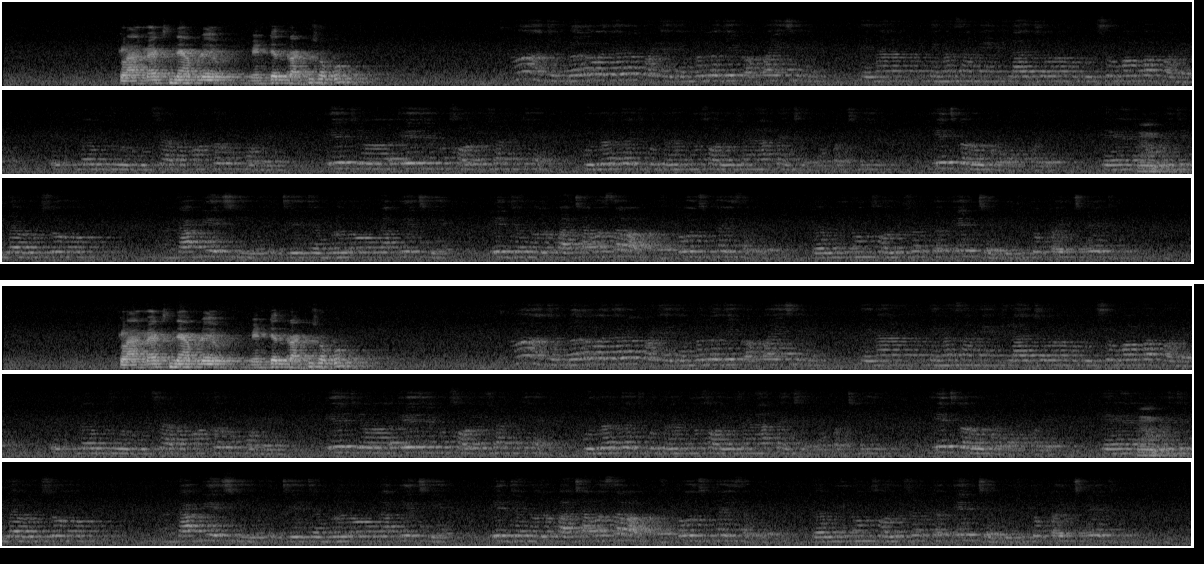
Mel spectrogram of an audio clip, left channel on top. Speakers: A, on the right; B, on the right.
A: ક્લાયમેક્સને આપણે મેન્ટેન રાખી શકો?
B: હા જંગલો વધારવા પડે જંગલો જે કપાય છે તેના તેના સામે એટલા જ વૃક્ષો વાવવા પડે એટલું જ વૃક્ષારોપણ કરવું પડે એ જ એજ એનું સોલ્યુશન છે. કુદરત જ કુદરતનું સોલ્યુશન આપે. આપે છે તો પછી એજ કરવું પડે આપડે. કે
A: હમ
B: આપણે જેટલા વૃક્ષો કાપીએ છીએ જે જંગલો કાપીએ છીએ એજ જંગલો પાછા વસાવવા પડે તો જ થઈ શકે. ગરમીનું સોલ્યુશન તો એજ છે. બીજું તો કંઈ છે જ નહીં.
